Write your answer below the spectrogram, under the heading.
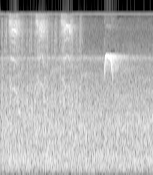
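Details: A territorial Ornate Flycatcher by a humid stream on the Manu road at Quitacalzones gives three very high, thin, sharp notes about a third of a second apart, then a lower squeaky note, over rushing water.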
